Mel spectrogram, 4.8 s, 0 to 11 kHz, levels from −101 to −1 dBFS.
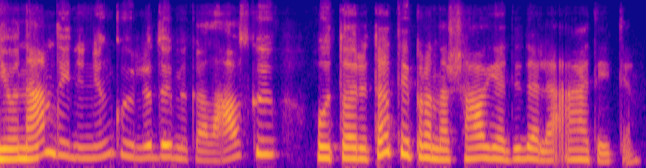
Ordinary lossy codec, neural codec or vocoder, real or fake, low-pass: Opus, 16 kbps; vocoder, 22.05 kHz, 80 mel bands, Vocos; fake; 9.9 kHz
